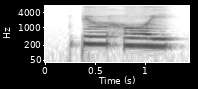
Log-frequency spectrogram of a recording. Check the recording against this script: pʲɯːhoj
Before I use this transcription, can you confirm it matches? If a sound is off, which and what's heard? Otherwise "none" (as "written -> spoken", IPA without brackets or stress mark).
none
